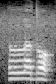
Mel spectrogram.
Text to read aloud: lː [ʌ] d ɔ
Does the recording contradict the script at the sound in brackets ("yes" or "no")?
no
